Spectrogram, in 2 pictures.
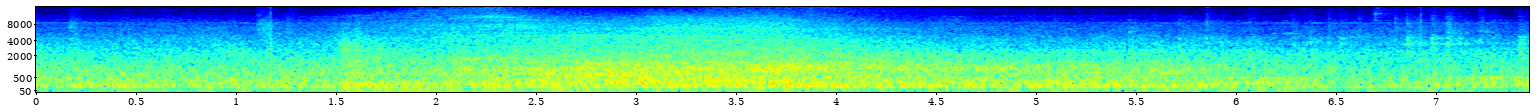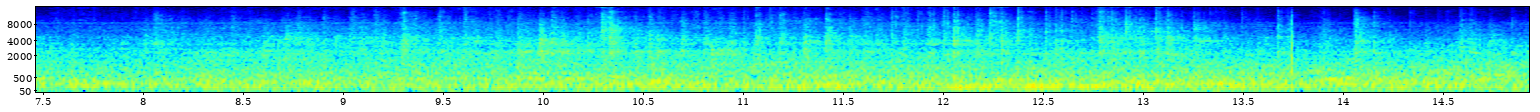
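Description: Steady background noise with a low rumble, swelling louder about two to four seconds in; no piano notes are heard.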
